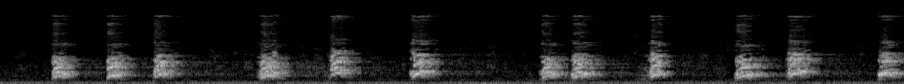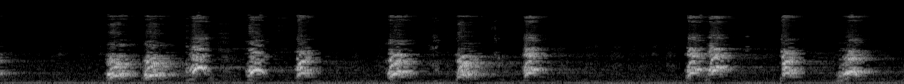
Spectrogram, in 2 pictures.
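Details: Four corgis give a rapid series of short, sharp barks in uneven bursts with brief pauses, as if "singing" Happy Birthday.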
